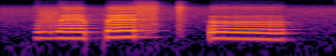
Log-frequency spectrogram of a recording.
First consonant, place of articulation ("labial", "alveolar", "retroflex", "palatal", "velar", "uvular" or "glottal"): labial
